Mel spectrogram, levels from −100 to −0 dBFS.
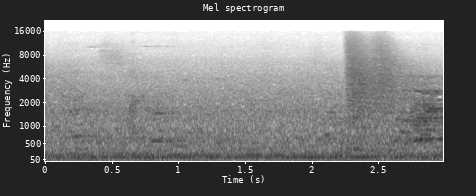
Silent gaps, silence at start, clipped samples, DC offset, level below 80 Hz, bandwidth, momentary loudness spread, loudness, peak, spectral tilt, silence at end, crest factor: none; 0 s; under 0.1%; under 0.1%; -44 dBFS; 15.5 kHz; 5 LU; -30 LUFS; -12 dBFS; -5 dB/octave; 0 s; 16 dB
